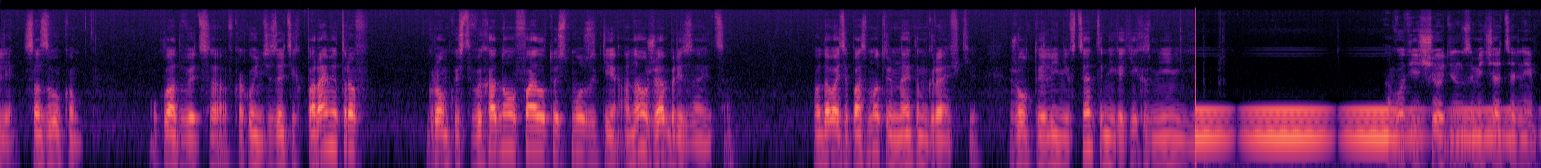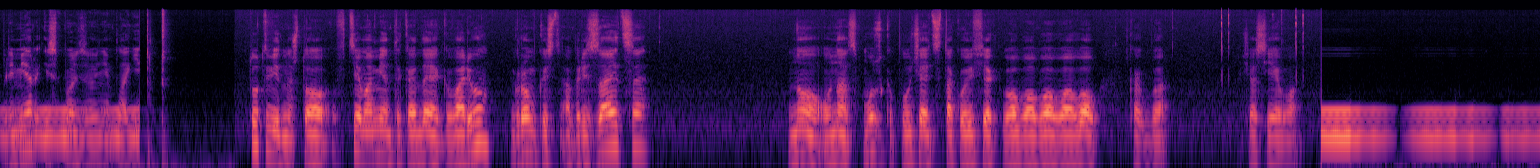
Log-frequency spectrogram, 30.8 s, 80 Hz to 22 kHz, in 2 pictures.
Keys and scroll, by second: 10.1 space, 15.3 space, 27.4 space, 30.0 space.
